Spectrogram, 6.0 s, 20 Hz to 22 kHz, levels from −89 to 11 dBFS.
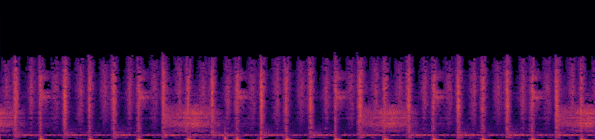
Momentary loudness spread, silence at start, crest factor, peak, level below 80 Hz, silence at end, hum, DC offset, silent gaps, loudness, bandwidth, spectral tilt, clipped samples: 4 LU; 0 s; 20 dB; -12 dBFS; -38 dBFS; 0 s; none; under 0.1%; none; -31 LUFS; 13.5 kHz; -1.5 dB/octave; under 0.1%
